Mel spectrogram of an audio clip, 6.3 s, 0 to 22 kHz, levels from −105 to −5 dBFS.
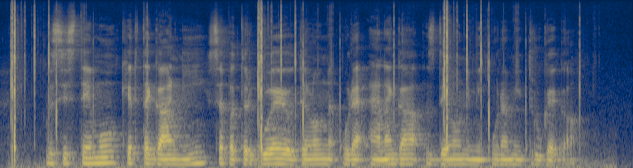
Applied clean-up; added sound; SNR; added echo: none; Crack; 7 dB; none.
